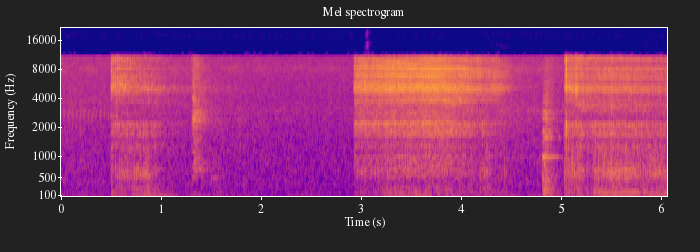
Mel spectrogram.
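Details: Loud, harsh, hissing snores in uneven bursts with a short snort between them, against steady room noise; snoring.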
